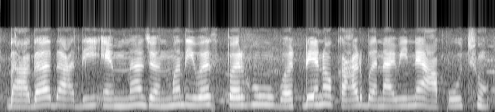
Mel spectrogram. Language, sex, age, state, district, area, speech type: Gujarati, female, 18-30, Gujarat, Valsad, rural, spontaneous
